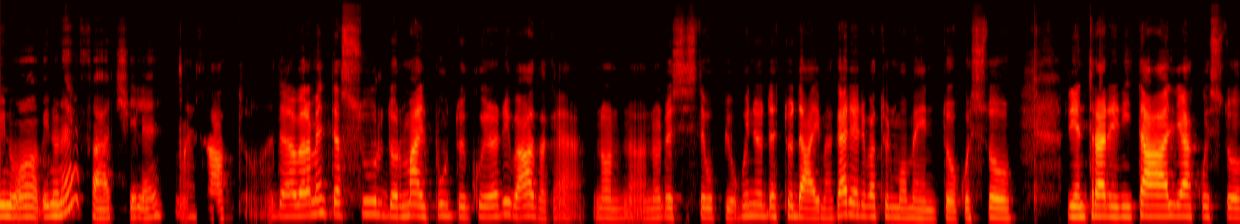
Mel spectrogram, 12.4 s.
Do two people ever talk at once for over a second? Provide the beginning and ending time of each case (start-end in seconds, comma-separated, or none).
none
